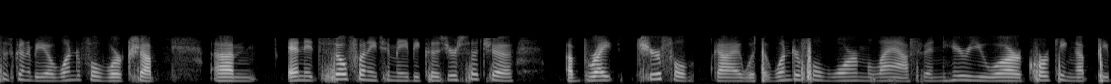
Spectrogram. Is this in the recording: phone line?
yes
